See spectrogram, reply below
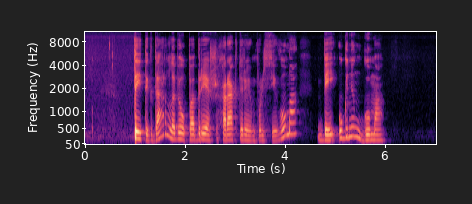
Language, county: Lithuanian, Kaunas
